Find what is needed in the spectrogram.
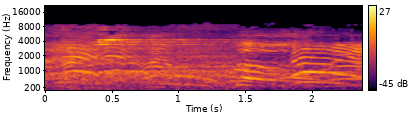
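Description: Footballers shouting on the pitch: several overlapping high calls that rise and fall in pitch, loudest about a second and a half in.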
